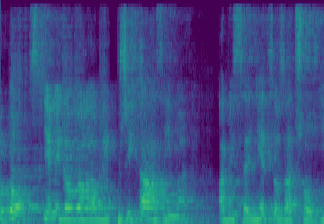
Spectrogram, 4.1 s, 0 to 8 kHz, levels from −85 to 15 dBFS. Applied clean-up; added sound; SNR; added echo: neural separator model SepFormer DNS4.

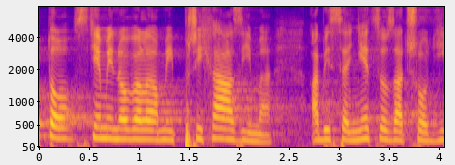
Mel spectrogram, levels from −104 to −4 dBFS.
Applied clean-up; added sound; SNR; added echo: none; none; none; none.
